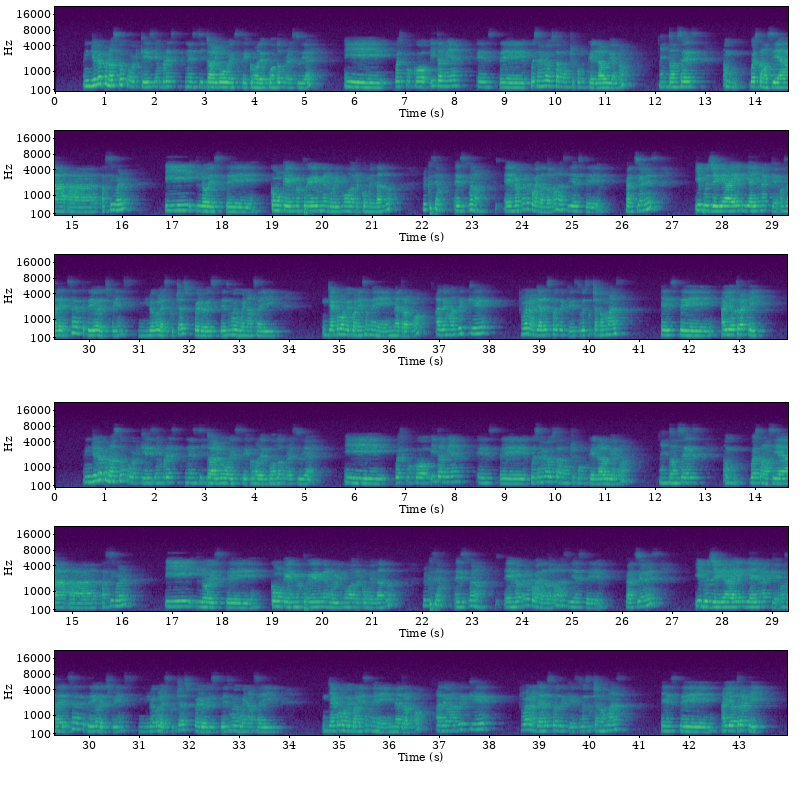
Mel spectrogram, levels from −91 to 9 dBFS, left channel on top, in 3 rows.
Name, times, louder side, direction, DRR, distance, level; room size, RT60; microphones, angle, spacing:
voice 1, 0.6-5.1 5.8-6.5 6.8-8.1 8.4-11.4 12.1-13.0 13.3-13.6 13.9-16.1 16.9-18.7 19.0-21.4 22.0-23.2 23.6-25.6 26.1-26.9 27.4-30.7 31.0-34.0 34.7-36.6 36.9-37.9 38.6-40.6 41.4-43.3, left 3 dB, 70° left, -2 dB, 0.5 m, -26 dB
3.9 x 2.1 x 4.1 m, 0.79 s
head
